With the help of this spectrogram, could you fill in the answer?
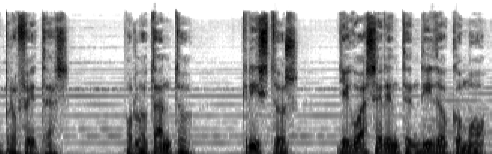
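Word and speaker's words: Χριστός: el Cristo la frase clave Yo soy el Cristo se pronuncia ego eimi J cristos el término cristos se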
